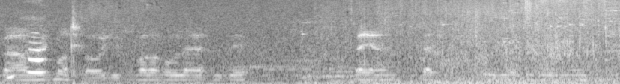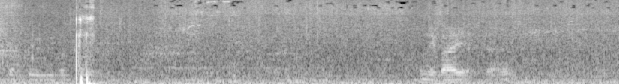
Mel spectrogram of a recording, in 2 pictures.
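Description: A young man talks casually and close to a microphone.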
